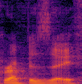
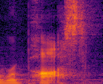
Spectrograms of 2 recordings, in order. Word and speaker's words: Riposte: going to be Quick Repoussé 3, or Riposte 3. I've heard it pronounced both different ways.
